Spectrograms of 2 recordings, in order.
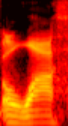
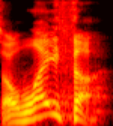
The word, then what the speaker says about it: Olathe: line of thunderstorms approaches the Olathe area. Or Oletha, I should say. It's Oletha. I think it's Oletha.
